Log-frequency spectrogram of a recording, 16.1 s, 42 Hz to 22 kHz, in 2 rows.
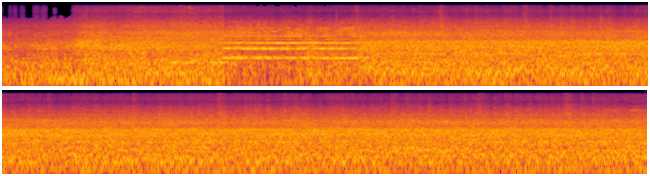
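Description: WCAM-3 dual-current electric locomotive hauling an express, sounding its horn once, a single held note about a second and a half long, roughly three seconds in as it approaches at speed. Then the train's coaches rush past with a steady loud noise of wheels on rail.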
